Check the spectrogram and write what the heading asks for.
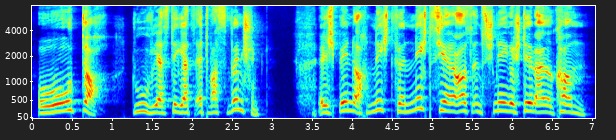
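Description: A man voicing a huge, fat, glowing fire creature, impatient and stubborn, gruff and insistent in a storybook reading. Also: on the high side, moderate pace, fairly bright tone, natural voice. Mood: angry.

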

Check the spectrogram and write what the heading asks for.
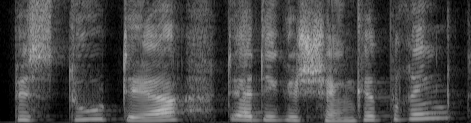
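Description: A man voicing a small, shy girl with a soft, high, timid voice in a storybook reading. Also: animated, a little slow.

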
